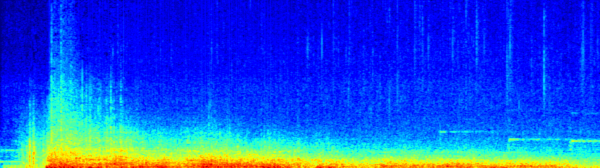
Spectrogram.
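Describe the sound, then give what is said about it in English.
A sudden loud crack of thunder breaks open into a long, deep rumble over steady pouring rain, a heavy storm at night on Halloween, with no voices. “I didn't think it was supposed to storm tonight.”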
